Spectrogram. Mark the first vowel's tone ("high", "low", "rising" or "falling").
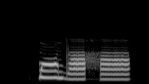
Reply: high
